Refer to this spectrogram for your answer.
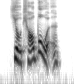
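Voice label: "有条不紊", Mandarin Chinese; HSK6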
